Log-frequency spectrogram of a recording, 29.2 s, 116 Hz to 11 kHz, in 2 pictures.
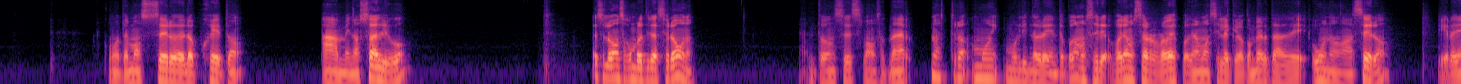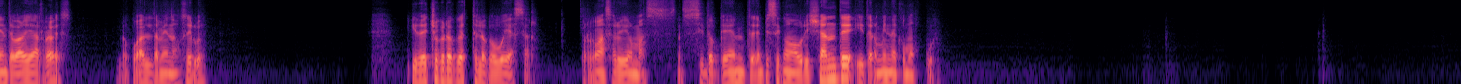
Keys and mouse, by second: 0.5 ctrl+middle click, 0.5 shift+middle click, 1.1 ctrl+click, 2.1 click, 3.1 click, 3.3 ctrl+click, 3.9 click, 4.0 ctrl+click, 4.4 click, 4.5 ctrl+click, 4.6 click, 6.9 ctrl+middle click, 7.4 ctrl+middle click, 7.7 shift+middle click, 7.8 shift+middle click, 10.9 click, 12.7 click, 15.2 click, 27.5 shift+click.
